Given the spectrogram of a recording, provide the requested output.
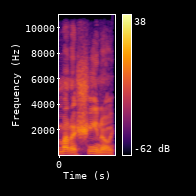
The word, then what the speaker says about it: maraschino: we go with the maraschino cherry by the way we call it marashino here in the United States but in Italy we call them CH is pronounced K so here we go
